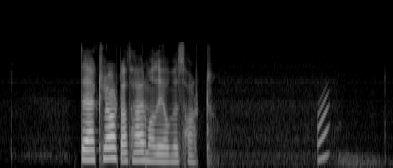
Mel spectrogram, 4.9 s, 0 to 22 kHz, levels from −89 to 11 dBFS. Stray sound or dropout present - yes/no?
yes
